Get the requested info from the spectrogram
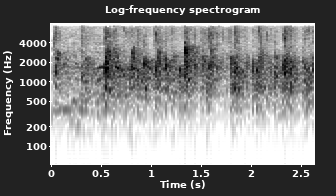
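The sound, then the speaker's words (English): A crowd applauds a sprouting lima bean seed being shown, many hands clapping at once in a dense, crackling wash that holds at a fairly even loudness throughout. “Are you guys applauding the seed?”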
